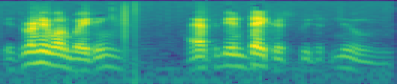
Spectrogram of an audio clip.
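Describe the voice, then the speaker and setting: An actor playing a busy gentleman doctor, formal, brisk and slightly impatient, in 1930s radio drama style. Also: medium pitch, husky, close to an everyday voice. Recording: muffled, hissy 1930s radio recording.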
